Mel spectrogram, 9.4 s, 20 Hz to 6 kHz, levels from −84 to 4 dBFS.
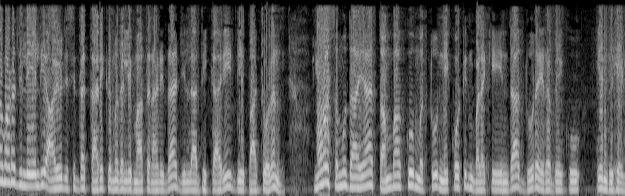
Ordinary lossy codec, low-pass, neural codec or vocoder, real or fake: AAC, 32 kbps; 5.4 kHz; codec, 16 kHz, 8 kbps, FreqCodec, larger model; fake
